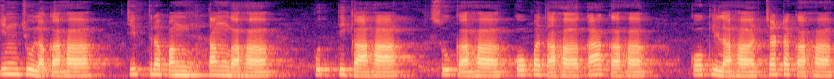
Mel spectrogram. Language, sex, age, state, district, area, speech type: Sanskrit, male, 18-30, Assam, Nagaon, rural, spontaneous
